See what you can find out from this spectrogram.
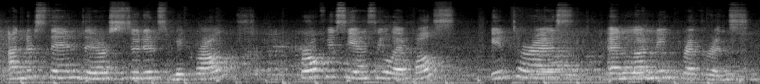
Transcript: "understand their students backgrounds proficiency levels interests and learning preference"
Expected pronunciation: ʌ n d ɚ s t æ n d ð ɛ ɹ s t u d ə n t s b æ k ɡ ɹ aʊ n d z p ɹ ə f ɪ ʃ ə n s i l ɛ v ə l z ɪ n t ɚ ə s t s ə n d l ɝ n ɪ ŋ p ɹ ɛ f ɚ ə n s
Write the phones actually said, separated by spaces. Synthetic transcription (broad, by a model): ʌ n d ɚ s t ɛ n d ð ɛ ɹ s t u d ə n t s b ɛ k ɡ ɹ aʊ n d p ɹ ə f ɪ s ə n s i l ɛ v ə l s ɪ n t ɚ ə s t ə n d l ɝ n ɪ ŋ p ɹ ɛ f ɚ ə n s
